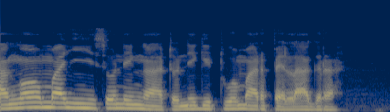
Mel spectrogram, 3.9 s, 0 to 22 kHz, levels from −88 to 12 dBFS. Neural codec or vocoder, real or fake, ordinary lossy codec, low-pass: none; real; none; none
